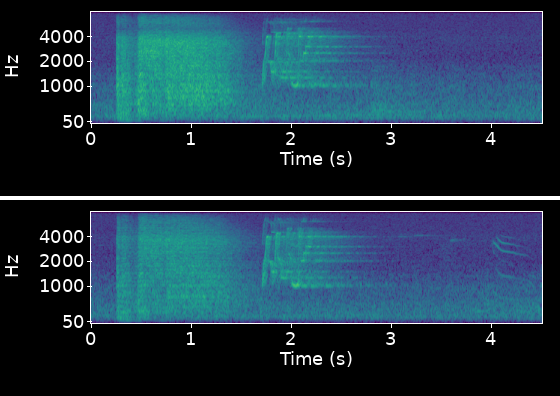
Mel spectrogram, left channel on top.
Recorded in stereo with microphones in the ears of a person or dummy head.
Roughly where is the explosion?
Left.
